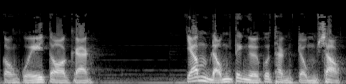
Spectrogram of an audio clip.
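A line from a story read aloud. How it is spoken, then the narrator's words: Angry shout. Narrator (Vietnamese): Tên dẫn đầu thấy trùng tổ đã sắp bị đánh chết, tức giận chỉ thẳng mặt cậu cả quát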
